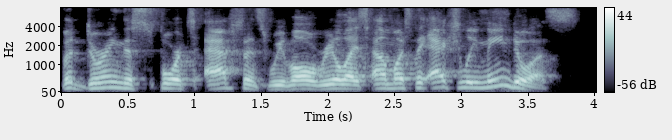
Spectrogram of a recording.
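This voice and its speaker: A man's voice: a little high, fairly quick, darkish tone. A man hosting a sports interview show, speaking as an announcer in conversation with a guest. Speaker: host, play-by-play sports announcer.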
